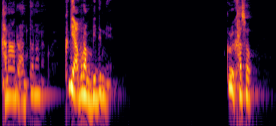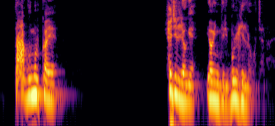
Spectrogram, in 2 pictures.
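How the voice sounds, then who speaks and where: A man preaching a revival sermon in a church, telling stories animatedly and acting out both sides of dialogues, dropping to hushed asides. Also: fairly high pitch, normal speed, pauses often, husky. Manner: drops to hushed whispers for asides. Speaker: pastor. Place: church sanctuary.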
